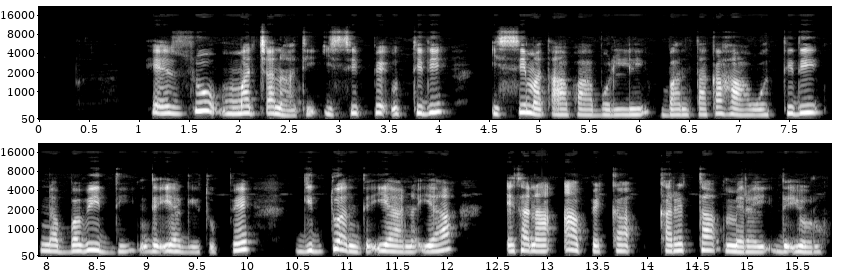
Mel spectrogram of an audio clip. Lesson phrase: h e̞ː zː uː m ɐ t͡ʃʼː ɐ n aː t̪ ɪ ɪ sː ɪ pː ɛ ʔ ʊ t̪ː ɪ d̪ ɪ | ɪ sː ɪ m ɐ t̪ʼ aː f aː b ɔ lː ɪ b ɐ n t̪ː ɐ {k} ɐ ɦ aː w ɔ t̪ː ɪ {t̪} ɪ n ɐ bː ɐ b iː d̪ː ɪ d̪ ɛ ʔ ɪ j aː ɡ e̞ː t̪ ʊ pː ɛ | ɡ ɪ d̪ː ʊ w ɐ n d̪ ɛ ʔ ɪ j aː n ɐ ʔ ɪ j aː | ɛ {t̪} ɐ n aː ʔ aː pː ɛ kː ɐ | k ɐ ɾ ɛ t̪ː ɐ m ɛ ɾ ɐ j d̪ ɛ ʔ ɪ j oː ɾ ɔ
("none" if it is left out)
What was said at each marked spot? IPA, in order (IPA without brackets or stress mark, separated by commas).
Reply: k, d̪, t̪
